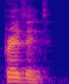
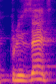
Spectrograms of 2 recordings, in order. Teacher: In the verb form, the stress is on sent. It's on sent.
